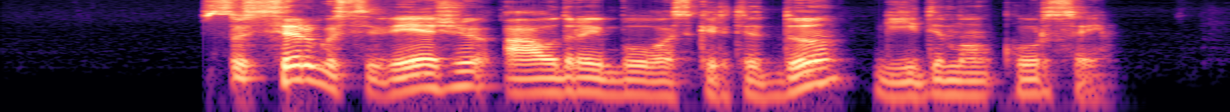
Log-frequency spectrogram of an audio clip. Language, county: Lithuanian, Kaunas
